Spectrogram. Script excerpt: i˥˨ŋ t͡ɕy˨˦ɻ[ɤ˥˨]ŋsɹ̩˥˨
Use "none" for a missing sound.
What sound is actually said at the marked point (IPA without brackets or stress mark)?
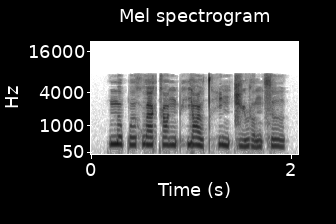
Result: ɤ̰˨˩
